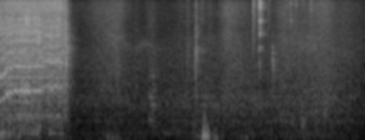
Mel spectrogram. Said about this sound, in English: As you can see, I've took the heads off the rivets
